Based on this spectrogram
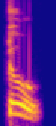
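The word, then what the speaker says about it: two: अगला शब्द है टू। इसमें भी डब्ल्यू साइलेंट है।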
